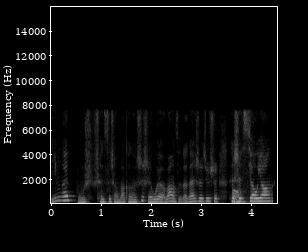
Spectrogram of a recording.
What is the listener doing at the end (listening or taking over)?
listening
